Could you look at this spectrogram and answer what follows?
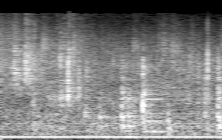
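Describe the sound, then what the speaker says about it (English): Thick jam at a full rolling boil in a pot, popping and bubbling close up in short irregular bursts while a spoon scrapes and stirs through it, with no talking. "Okay, we are at a full rolling boil. Can you see? It's boiling. Even though I'm stirring, it's just bubbling right up."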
